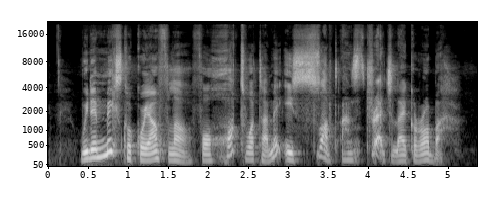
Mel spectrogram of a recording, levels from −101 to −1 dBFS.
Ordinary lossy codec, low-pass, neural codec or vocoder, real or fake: none; none; none; real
